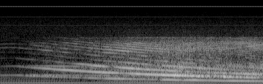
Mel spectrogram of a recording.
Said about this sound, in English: For the first time since the Six-Day War, the sirens were for real.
